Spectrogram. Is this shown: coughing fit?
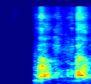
no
